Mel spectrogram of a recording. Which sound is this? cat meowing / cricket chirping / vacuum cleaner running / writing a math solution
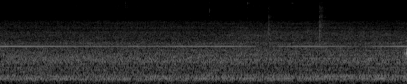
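vacuum cleaner running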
